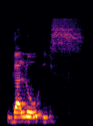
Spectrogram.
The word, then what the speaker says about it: Galois: and Ah si galw sometimes they some people pronounce it galois si galo gwa was galu was only like um 21 years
